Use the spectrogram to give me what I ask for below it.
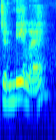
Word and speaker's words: Jemele: In any case, Jemele, how do you pronounce it? Jemele.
